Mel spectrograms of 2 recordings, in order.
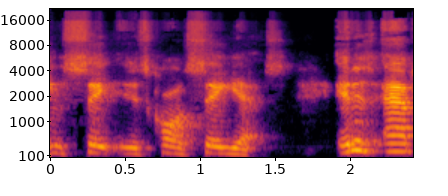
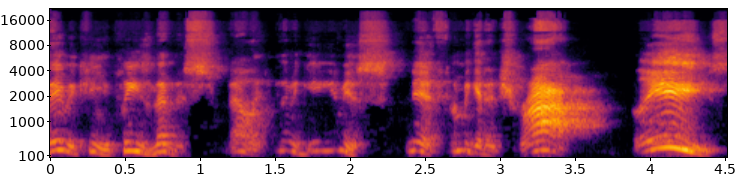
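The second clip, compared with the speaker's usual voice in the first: high, mock pleading beg; 5 semitones higher, 4 dB louder than usual. Imitating men of the past begging on their knees: mock begging. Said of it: "dudes was begging back in the day".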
